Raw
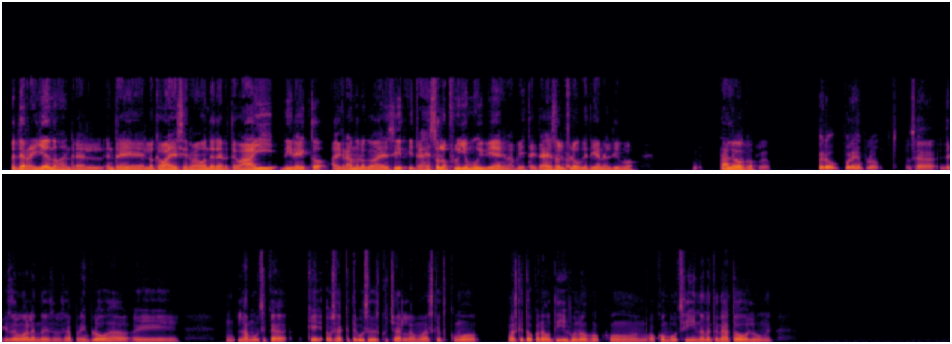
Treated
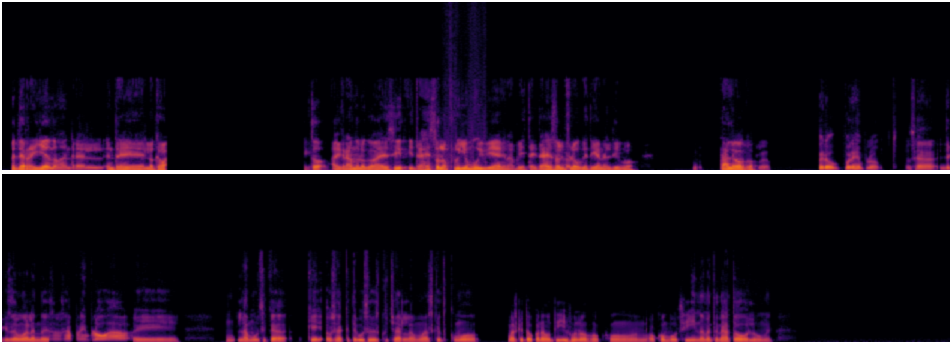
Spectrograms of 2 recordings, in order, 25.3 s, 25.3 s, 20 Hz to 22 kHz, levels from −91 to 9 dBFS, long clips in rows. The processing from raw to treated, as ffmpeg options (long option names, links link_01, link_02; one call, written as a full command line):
ffmpeg -i in.wav -filter_complex "[0:a]asettb=1/sr,asplit=3[link_01][link_02][link_03];[link_01]atrim=end=0.614[link_04];[link_02]atrim=start=0.61:end=1.41,asetpts=PTS-STARTPTS,afade=type=in:duration=0.004:curve=qsin,afade=type=out:start_time=0.796:duration=0.004:curve=qsin,highpass=330,lowpass=7200[link_05];[link_03]atrim=start=1.406[link_06];[link_04][link_05]acrossfade=duration=0.004:curve1=hsin:curve2=qsin[link_07];[link_07][link_06]acrossfade=duration=0.004:curve1=qsin:curve2=hsin,asettb=1/sr,asplit=3[link_08][link_09][link_10];[link_08]atrim=end=5.874[link_11];[link_09]atrim=start=5.87:end=6.47,asetpts=PTS-STARTPTS,afade=type=in:duration=0.004:curve=qsin,afade=type=out:start_time=0.596:duration=0.004:curve=qsin,aeval=exprs='val(0)*gte(abs(val(0)),0.00891)':channel_layout=same[link_12];[link_10]atrim=start=6.466[link_13];[link_11][link_12]acrossfade=duration=0.004:curve1=hsin:curve2=qsin[link_14];[link_14][link_13]acrossfade=duration=0.004:curve1=qsin:curve2=hsin,asettb=1/sr,asplit=3[link_15][link_16][link_17];[link_15]atrim=end=13.264[link_18];[link_16]atrim=start=13.26:end=14.39,asetpts=PTS-STARTPTS,afade=type=in:duration=0.004:curve=qsin,afade=type=out:start_time=1.126:duration=0.004:curve=qsin,highpass=frequency=910:width_type=q:width=5.8[link_19];[link_17]atrim=start=14.386[link_20];[link_18][link_19]acrossfade=duration=0.004:curve1=hsin:curve2=qsin[link_21];[link_21][link_20]acrossfade=duration=0.004:curve1=qsin:curve2=hsin,asettb=1/sr,asplit=3[link_22][link_23][link_24];[link_22]atrim=end=18.924[link_25];[link_23]atrim=start=18.92:end=21.83,asetpts=PTS-STARTPTS,afade=type=in:duration=0.004:curve=qsin,afade=type=out:start_time=2.906:duration=0.004:curve=qsin,lowpass=frequency=3500:width=0.5412,lowpass=frequency=3500:width=1.3066[link_26];[link_24]atrim=start=21.826[link_27];[link_25][link_26]acrossfade=duration=0.004:curve1=hsin:curve2=qsin[link_28];[link_28][link_27]acrossfade=duration=0.004:curve1=qsin:curve2=hsin,asplit=3[link_29][link_30][link_31];[link_29]atrim=end=2.19,asetpts=PTS-STARTPTS,afade=type=out:start_time=2.186:duration=0.004:curve=hsin[link_32];[link_30]atrim=start=2.19:end=4.03,asetpts=PTS-STARTPTS,volume=0[link_33];[link_31]atrim=start=4.03,asetpts=PTS-STARTPTS,afade=type=in:duration=0.004:curve=hsin[link_34];[link_32][link_33][link_34]concat=n=3:v=0:a=1,acrossover=split=3500[link_35][link_36];[link_36]acompressor=threshold=-49dB:ratio=4:attack=1:release=60[link_37];[link_35][link_37]amix=inputs=2:normalize=0" out.wav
